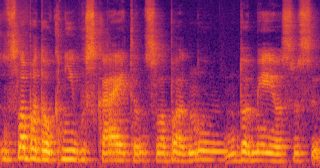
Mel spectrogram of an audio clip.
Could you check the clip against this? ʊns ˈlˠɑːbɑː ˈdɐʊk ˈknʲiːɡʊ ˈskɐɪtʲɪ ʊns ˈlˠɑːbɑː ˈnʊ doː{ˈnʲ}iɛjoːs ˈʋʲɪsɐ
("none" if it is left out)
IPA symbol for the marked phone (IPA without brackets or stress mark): mʲ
